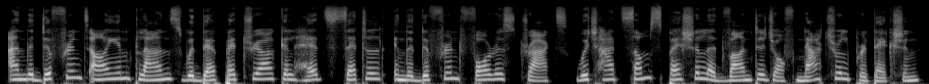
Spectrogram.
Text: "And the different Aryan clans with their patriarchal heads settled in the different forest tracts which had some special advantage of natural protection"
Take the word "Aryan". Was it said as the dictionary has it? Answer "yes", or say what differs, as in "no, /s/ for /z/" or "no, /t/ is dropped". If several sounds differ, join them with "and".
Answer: no, /ɹ/ is dropped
